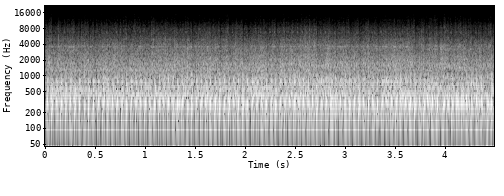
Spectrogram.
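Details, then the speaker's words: 1941 Caterpillar dozer's small petrol pony motor, after sitting years: steady even beat with no misses or knocks; runs smoothly, though flywheel couldn't engage the main engine. "Okay, we got the pony motor running. Couldn't quite get the flywheel in gear to engage the big motor."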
